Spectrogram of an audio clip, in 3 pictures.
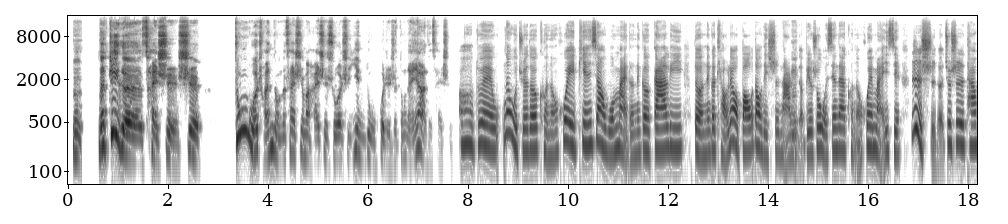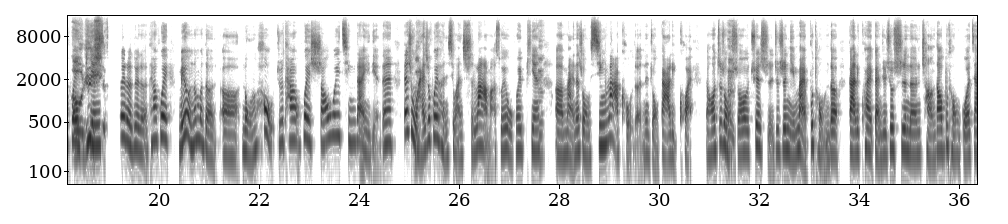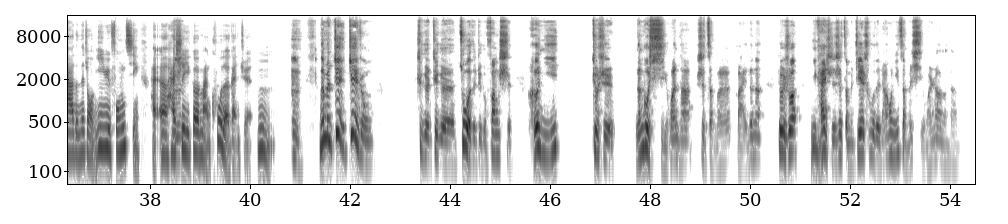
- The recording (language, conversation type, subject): Chinese, podcast, 怎么把简单食材变成让人心安的菜？
- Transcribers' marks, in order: none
